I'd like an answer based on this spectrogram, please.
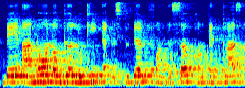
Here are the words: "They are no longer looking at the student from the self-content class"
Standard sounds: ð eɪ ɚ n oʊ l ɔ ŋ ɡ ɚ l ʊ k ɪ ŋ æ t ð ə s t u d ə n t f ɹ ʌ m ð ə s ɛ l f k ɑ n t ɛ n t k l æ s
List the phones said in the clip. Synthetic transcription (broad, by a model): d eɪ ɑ n oʊ l ɔ ŋ ɡ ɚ l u k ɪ ŋ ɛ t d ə s t u d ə n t f ɹ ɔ m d ə s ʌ f k ɑ n t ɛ n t k l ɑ s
